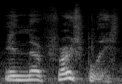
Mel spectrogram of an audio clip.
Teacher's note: Often the T sound isn't made, so you'll hear in the first place.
